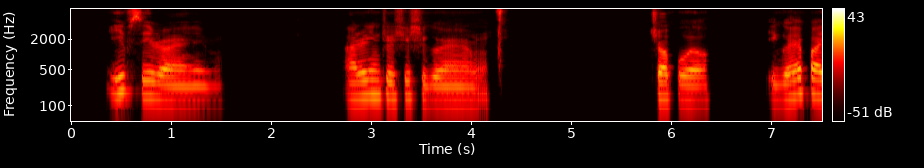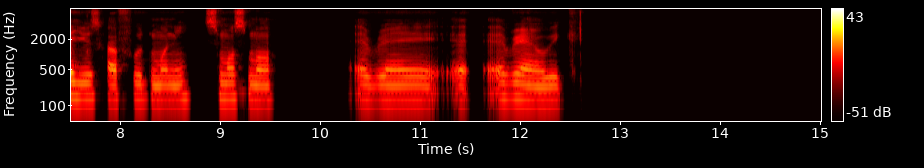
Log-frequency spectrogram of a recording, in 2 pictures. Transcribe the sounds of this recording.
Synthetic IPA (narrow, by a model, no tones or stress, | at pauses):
ifsiɾaeɾu | aɾin̩toʃiʃiɡoaɾṵ | t͡ʃɔpwɛl | iɡohɛpajuzhafudmɔnismɔsmɔ | ɛ̰vɾiãnwik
